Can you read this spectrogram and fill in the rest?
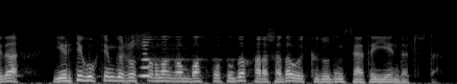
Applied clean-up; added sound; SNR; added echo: neural mask model DeepFilterNet 3.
